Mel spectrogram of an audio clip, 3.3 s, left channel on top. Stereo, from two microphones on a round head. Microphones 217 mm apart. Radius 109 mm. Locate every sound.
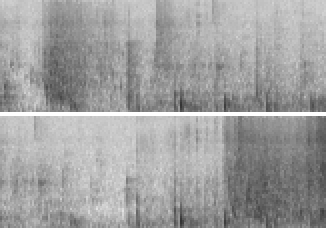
1.4 s running footsteps: 30° right (ahead or behind), 2.0 m; by 3.2 s 10° right (ahead or behind), 4.5 m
